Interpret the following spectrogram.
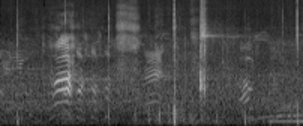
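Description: Short shouts from footballers calling during a passing drill, with several sharp thuds of a football being kicked, the loudest a little over two seconds in.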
